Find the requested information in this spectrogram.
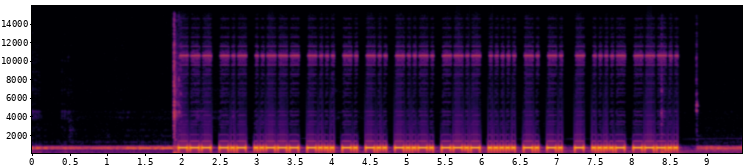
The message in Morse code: OK2BND/Q 5NN T48

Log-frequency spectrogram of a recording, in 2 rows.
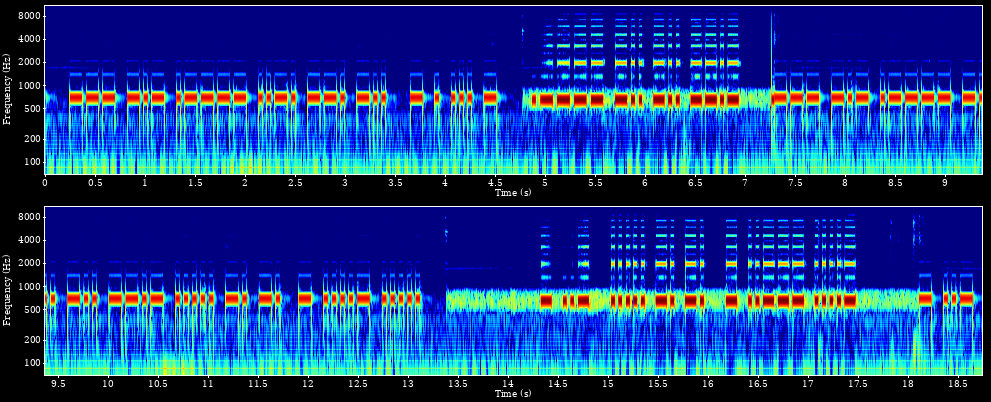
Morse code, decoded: OK1FGD TEST 1DDQ OK1DDQ 5NN T45 TU 5NN T24 TU

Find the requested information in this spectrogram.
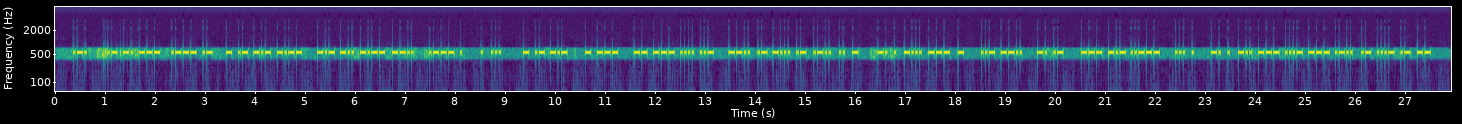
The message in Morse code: R ANO JA TAKY KDYZ JE ES TAK TO MOHU ZABALIT NEBOT UZ NA OK2 SE NEDOVOLAVAM

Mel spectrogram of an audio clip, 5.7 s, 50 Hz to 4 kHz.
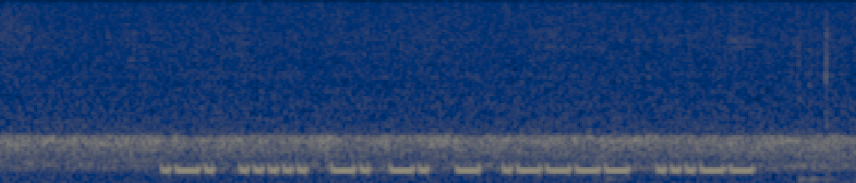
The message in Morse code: R 5NN T13

